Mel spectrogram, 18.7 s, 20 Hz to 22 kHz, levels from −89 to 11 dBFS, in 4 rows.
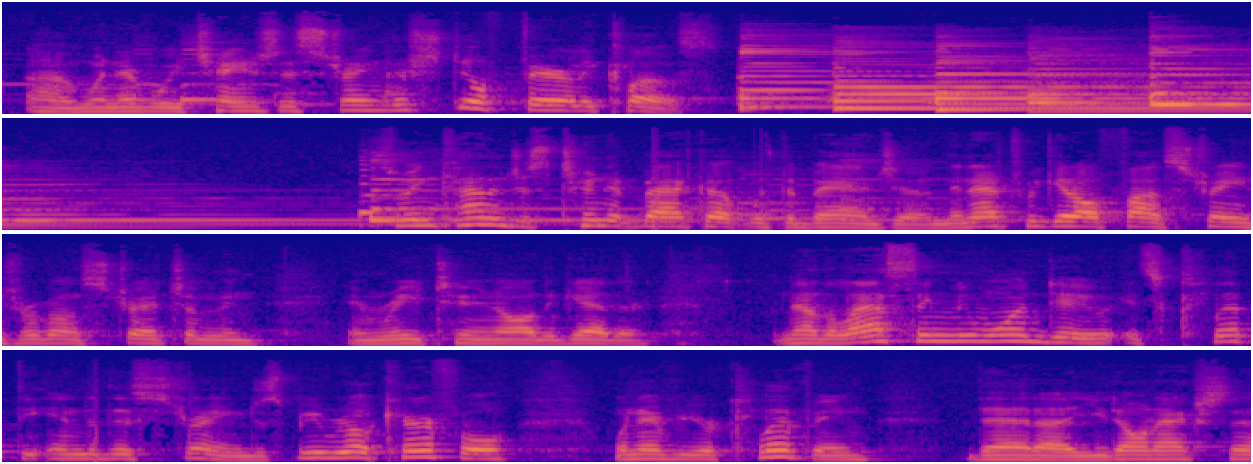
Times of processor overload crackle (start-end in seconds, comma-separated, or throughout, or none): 7.13-7.62, 14.39-14.75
